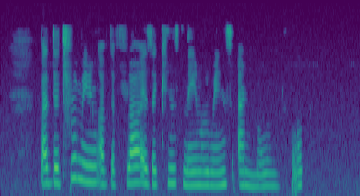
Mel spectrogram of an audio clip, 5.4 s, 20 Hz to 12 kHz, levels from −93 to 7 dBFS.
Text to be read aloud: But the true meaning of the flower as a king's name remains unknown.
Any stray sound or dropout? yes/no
yes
